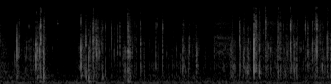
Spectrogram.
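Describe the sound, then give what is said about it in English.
Crinkling of stationery packaging, with crackly rustles of wrapping handled in many quick bursts that run on steadily at a soft level, and no voices. “more delicious crinkles”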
